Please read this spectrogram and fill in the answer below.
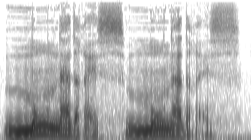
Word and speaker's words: mon adresse: Mon adresse, my address, mon adresse, okay, you can hear now this little link, so you've got to pronounce this N, mon adresse, okay.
